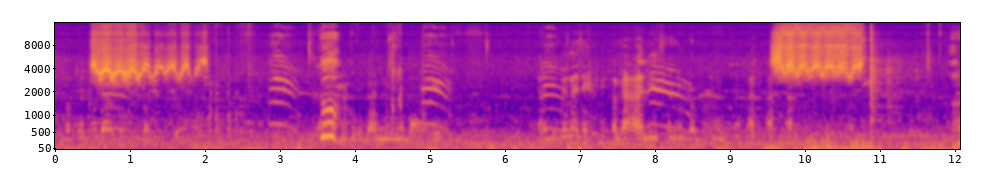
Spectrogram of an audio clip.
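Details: Stray kitten, hungry and being offered freshly caught fish, mews repeatedly in quick rising-falling cries while a person coaxes it; loud shrill buzzing bursts open and near the end of the clip.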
